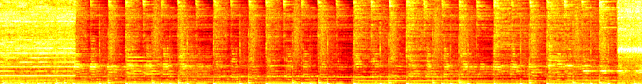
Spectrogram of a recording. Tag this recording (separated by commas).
Drill, Music, inside a small room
